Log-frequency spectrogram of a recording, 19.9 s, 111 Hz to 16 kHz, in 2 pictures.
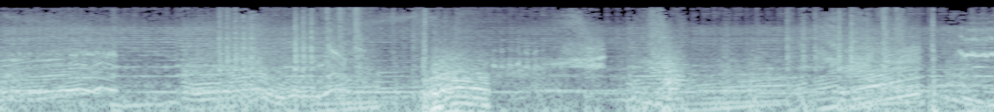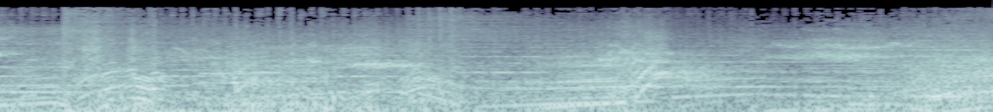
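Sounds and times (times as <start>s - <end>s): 
car tires squealing and skidding in a car park: 0.0s - 1.3s, 4.4s - 6.1s, 8.8s - 19.8s
motorcycle engines roaring: 0.0s - 19.8s.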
